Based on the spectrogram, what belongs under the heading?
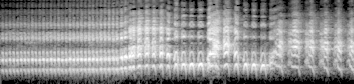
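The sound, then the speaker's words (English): A loud bird call sound effect with no voices: a rapid, buzzy trill of stacked pulses that shifts into choppier gobbling bursts for about four seconds. “All right, guys, slap the bird.”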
